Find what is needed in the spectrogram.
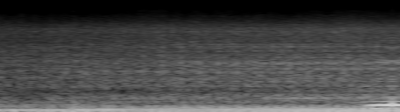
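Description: Small panel van's engine running at low speed as the van drives slowly up, a steady low rumble growing slightly louder.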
